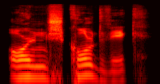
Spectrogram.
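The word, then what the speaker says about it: Örnsköldsvik: was the Sedin starting, and obviously they're from Orange Koldvik, I probably butchered that, but everyone over there told me just to say Ovik because that was the cheat code.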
